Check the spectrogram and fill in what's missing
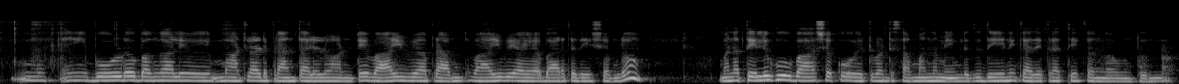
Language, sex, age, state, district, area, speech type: Telugu, female, 30-45, Telangana, Peddapalli, urban, spontaneous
